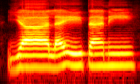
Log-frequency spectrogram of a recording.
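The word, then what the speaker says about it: يا ليتني: Nun kasra ya sukoon ni ya laytani. One more time, I'll just pronounce it out for you.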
